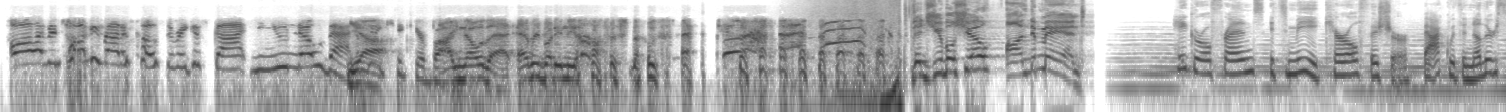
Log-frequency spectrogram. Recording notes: Is on the phone. A Jubal Phone Prank is when our listeners set-up a friend or family member to wake up with The Jubal Show, phone prank style.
